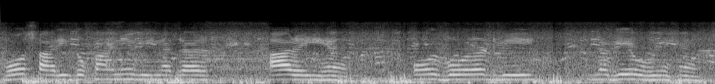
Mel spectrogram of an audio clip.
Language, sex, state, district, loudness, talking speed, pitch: Hindi, female, Haryana, Rohtak, -14 LUFS, 115 wpm, 215 Hz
